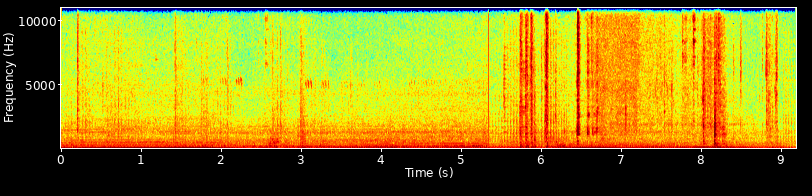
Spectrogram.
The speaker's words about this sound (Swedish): Runt 18.05 svängde jag in på min uppfart.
